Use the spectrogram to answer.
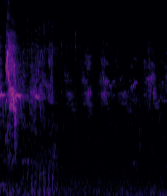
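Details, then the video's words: Feeding sparrows: one loud, sharp chirp opens, followed by softer, repeated high twitters over a faint low rumble. "eating Sparrow Chirping Sound | Sparrow Birds Eating Food Chirping"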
